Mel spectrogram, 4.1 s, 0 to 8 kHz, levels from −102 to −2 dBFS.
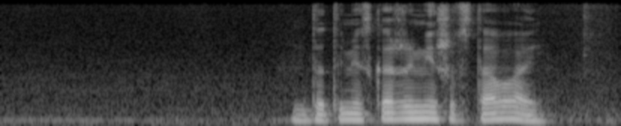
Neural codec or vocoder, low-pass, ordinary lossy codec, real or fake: none; 7.2 kHz; none; real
